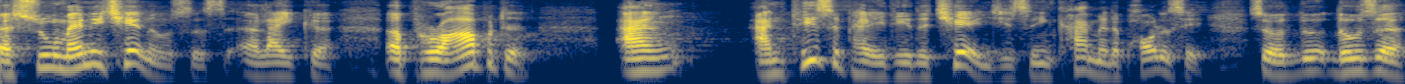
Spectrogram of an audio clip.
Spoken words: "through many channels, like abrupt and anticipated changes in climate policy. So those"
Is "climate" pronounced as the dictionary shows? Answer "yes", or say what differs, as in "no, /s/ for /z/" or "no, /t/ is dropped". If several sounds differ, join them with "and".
no, /l/ is dropped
